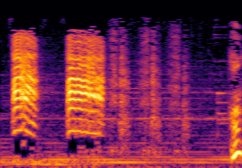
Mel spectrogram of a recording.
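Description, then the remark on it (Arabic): A crow caws twice in loud, harsh bursts, followed by softer rustling and a final short call, with a low background hum underneath. “هذا كلب ولا غراب؟”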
